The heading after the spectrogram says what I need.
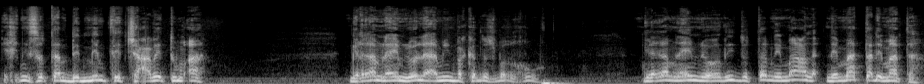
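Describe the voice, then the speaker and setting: A man preaching a sermon, telling a parable with animated, repetitive emphasis. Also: on the high side, vocal fry, husky.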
